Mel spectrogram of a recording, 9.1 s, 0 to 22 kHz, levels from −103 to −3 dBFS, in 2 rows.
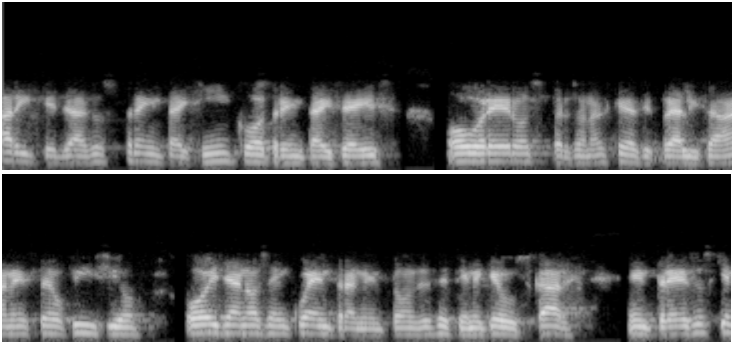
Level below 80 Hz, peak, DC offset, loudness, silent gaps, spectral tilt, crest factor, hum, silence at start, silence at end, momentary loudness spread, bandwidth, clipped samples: -68 dBFS; -8 dBFS; under 0.1%; -24 LUFS; 2.70-2.77 s, 5.63-5.70 s, 8.42-8.46 s; -10.5 dB/octave; 18 dB; none; 0 s; 0 s; 9 LU; 3.9 kHz; under 0.1%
